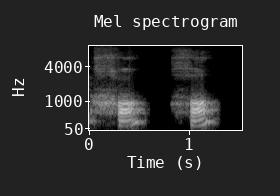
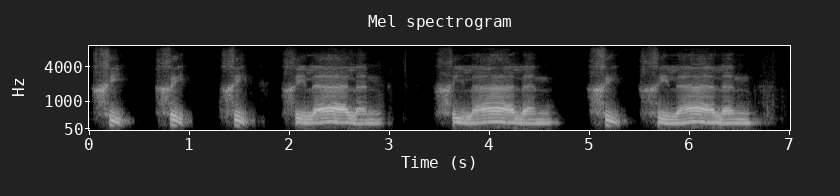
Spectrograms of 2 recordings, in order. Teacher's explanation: the roundedness becomes less when it carries a kasra.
